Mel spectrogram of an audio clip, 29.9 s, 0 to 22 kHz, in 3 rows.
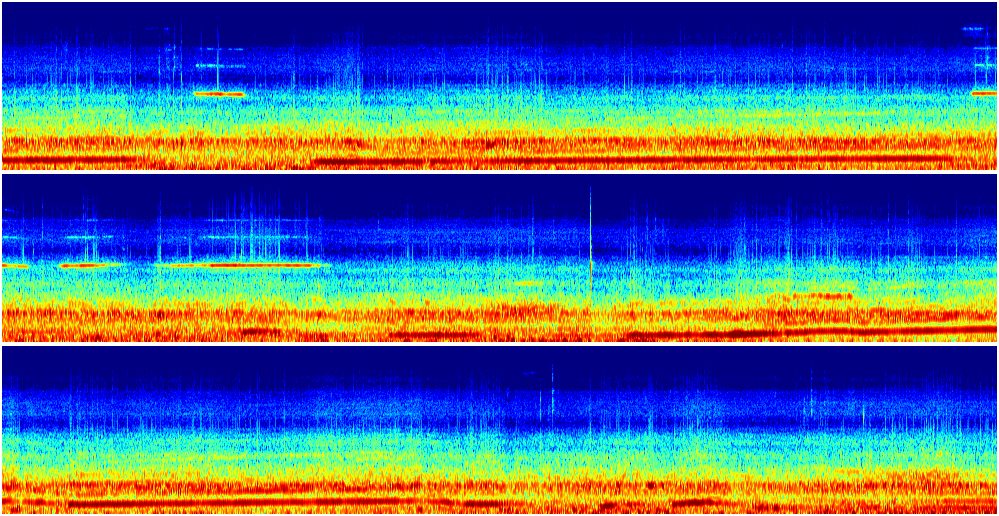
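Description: Lotus Exige 360 Cup's supercharged V6 engine, heard from inside the cabin, driven hard along a stage. The engine note climbs steadily in each gear, drops abruptly at several gear changes, and rises and falls in short blips a few times in the second half.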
